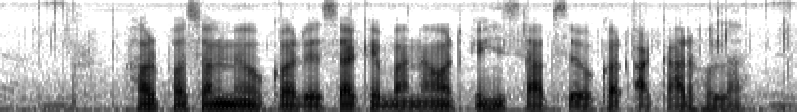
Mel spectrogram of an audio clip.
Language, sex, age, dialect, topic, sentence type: Bhojpuri, male, 18-24, Southern / Standard, agriculture, statement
